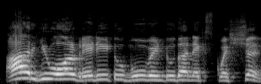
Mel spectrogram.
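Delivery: loud, drawn-out host call; rally the room like a game show host; announcer hype. Acted. Teacher rousing online class before next question.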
